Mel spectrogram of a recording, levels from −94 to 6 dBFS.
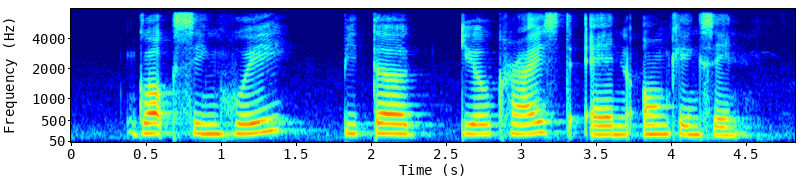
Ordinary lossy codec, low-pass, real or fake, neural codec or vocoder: none; 7.2 kHz; real; none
